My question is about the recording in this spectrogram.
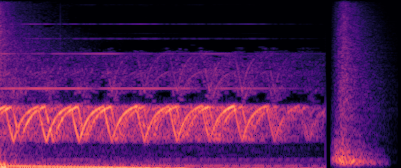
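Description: Siren sound effect in a rapid yelp: a falling wail repeating about three to four times a second over a low rumble. It cuts off suddenly near the end and is followed by a short whoosh.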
